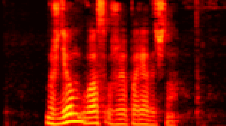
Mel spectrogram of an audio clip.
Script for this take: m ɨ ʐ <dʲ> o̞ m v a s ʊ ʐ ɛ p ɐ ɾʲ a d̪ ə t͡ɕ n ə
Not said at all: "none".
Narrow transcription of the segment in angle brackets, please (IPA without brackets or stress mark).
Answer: dʲ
